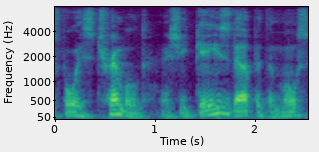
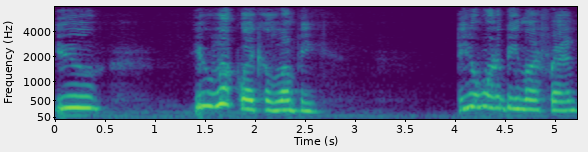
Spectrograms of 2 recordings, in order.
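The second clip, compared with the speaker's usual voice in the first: very high-pitched voice; 4 dB louder than usual. Reading a story aloud, a character speaks to a new friend: higher-pitched voice. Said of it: "Her voice got higher".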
